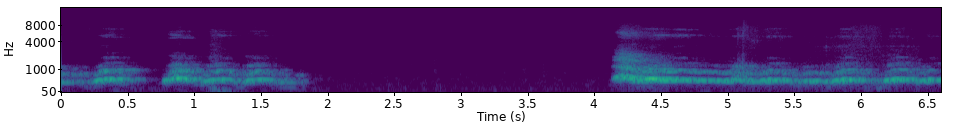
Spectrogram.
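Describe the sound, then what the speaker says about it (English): A dog barking and howling nearby, with two loud bursts, then a pause of silence, then a longer drawn-out howling bark, heard alone without talk. "Barking dog, be right back."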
